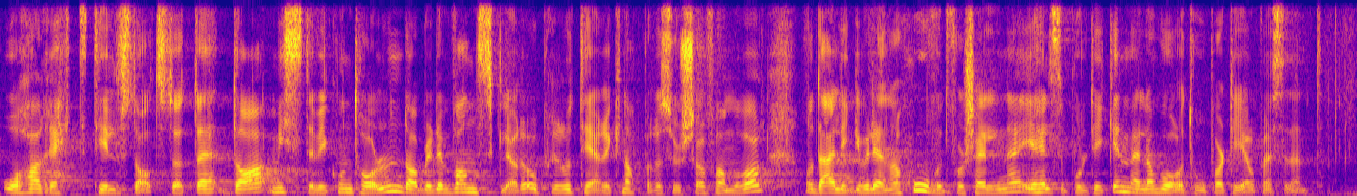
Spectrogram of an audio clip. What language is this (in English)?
Norwegian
